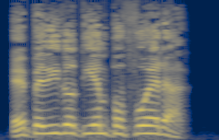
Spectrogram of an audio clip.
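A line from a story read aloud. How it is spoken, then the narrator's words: Shouting to players. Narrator (Spanish): gritó a sus jugadores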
